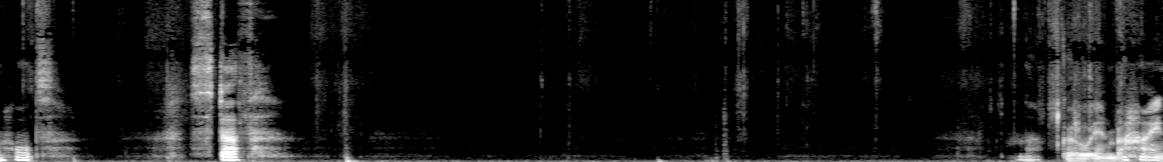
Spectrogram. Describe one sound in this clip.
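Paper rustles and crinkles between fingers.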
